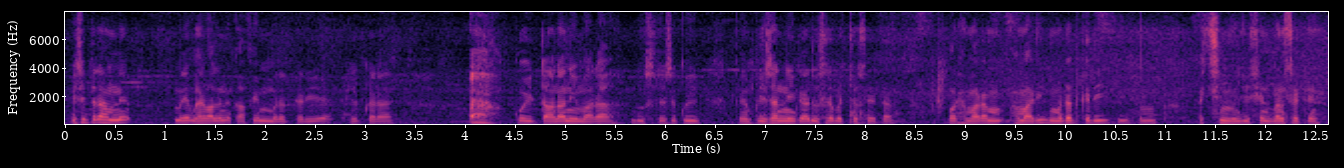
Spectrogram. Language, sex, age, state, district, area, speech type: Urdu, male, 30-45, Uttar Pradesh, Aligarh, rural, spontaneous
